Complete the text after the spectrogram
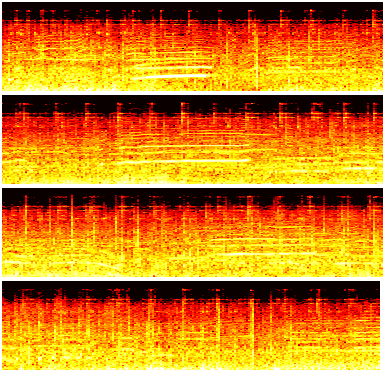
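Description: A crowd of spectators cheers and shouts nearby outdoors.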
